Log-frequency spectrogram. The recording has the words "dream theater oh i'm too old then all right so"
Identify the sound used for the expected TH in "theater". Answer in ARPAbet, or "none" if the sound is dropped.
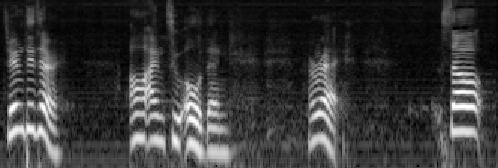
T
